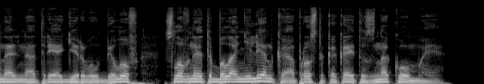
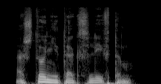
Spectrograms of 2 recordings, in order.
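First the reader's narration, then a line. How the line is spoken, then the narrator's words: Sighing. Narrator (Russian): Лена вздохнула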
